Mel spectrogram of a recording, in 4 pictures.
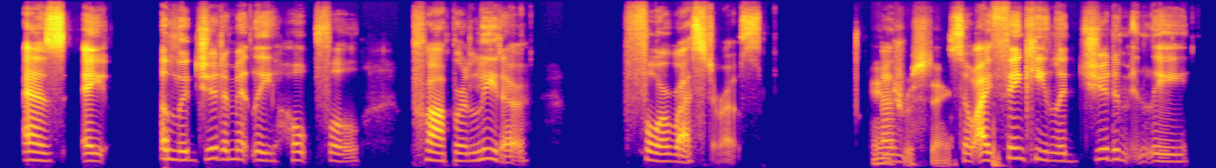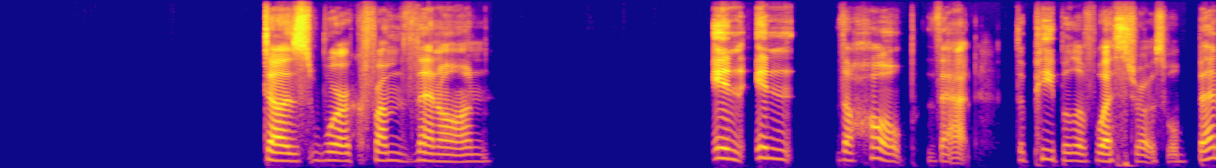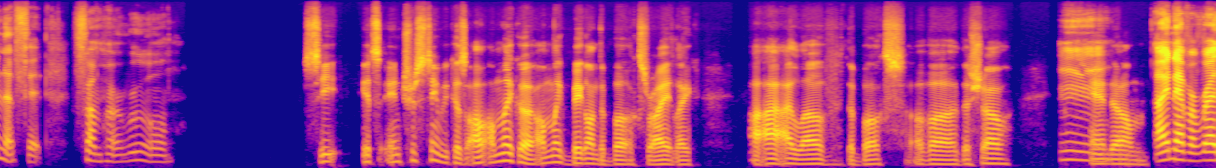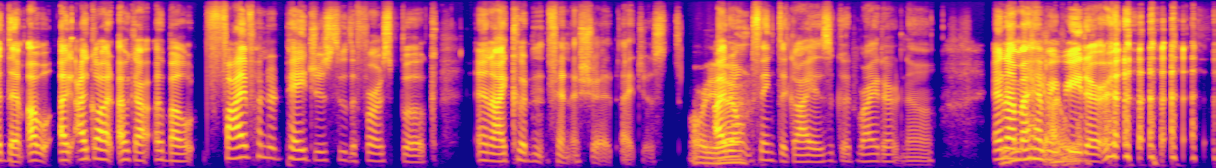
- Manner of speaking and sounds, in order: tapping; laugh
- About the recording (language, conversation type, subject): English, unstructured, How do movies handle moral gray areas well or poorly, and which film left you debating the characters’ choices?
- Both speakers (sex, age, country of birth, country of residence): female, 40-44, United States, United States; male, 30-34, United States, United States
